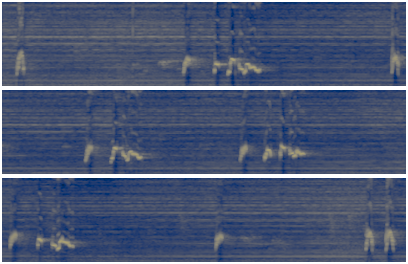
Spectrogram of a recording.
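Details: Morning fired-up song of a red-whiskered bulbul: lively phrases of slurred, falling whistles and single sharp notes repeated every two seconds or so, over a constant buzzing hum.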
